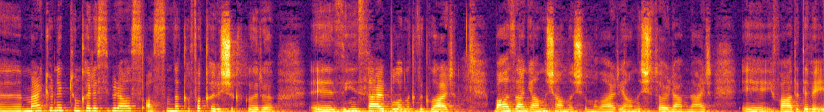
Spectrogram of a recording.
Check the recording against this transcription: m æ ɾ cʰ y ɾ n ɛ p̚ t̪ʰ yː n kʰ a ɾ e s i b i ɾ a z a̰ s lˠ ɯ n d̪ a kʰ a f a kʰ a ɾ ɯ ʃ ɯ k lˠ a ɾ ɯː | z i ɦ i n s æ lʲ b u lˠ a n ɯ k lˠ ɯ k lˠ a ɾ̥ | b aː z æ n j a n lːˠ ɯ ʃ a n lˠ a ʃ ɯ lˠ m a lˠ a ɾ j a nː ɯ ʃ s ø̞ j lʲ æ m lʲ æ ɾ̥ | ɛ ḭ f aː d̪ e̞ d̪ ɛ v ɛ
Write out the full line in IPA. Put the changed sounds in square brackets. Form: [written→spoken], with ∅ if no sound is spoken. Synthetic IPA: m æ ɾ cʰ y ɾ n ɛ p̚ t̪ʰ [yː→y] n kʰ a ɾ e s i b i ɾ a z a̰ s lˠ ɯ n d̪ a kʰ a f a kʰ a ɾ ɯ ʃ ɯ k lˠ a ɾ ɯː | z i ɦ i n s æ lʲ b u lˠ a n ɯ k lˠ ɯ k lˠ a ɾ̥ | b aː z æ n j a n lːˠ ɯ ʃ a n lˠ a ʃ ɯ lˠ m a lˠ a ɾ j a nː ɯ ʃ s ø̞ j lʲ æ m lʲ æ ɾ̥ | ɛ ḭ f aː d̪ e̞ d̪ ɛ v ɛ

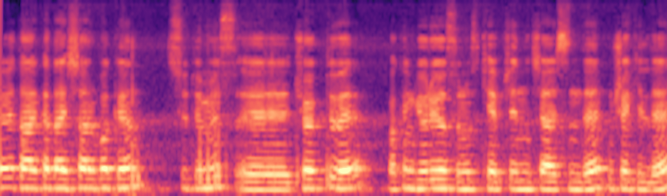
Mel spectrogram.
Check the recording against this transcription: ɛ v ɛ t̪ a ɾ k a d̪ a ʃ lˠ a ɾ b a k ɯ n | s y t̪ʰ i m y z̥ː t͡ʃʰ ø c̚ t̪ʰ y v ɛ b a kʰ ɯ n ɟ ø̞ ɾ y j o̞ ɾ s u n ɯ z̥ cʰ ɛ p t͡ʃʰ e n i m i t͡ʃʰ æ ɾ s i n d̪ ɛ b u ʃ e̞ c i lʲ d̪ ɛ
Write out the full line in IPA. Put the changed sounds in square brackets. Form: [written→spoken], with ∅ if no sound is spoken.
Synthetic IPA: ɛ v ɛ t̪ a ɾ k a d̪ a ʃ lˠ a ɾ b a k ɯ n | s y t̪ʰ [i→y] m y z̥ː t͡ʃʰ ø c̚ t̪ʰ y v ɛ b a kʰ ɯ n ɟ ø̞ ɾ y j o̞ ɾ s u n [ɯ→u] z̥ cʰ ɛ p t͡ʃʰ e n i [m→n] i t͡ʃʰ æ ɾ s i n d̪ ɛ b u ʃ e̞ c i lʲ d̪ ɛ

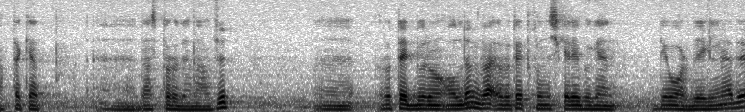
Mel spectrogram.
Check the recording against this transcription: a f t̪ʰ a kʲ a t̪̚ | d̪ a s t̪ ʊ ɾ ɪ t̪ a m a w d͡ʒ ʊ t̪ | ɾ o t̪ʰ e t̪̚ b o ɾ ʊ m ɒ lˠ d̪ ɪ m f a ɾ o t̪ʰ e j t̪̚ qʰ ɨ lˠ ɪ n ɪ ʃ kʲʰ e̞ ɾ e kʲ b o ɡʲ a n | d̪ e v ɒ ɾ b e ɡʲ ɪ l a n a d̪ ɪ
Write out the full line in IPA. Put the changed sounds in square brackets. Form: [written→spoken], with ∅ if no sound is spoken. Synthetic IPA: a f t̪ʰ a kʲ a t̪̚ | d̪ a s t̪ ʊ ɾ ɪ [t̪→d̪] a m a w d͡ʒ ʊ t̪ | ɾ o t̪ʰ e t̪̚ b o ɾ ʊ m ɒ lˠ d̪ ɪ m [f→v] a ɾ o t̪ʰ e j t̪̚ qʰ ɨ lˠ ɪ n ɪ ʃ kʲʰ e̞ ɾ [e→a] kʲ b o ɡʲ a n | d̪ e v ɒ ɾ b e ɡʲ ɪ l a n a d̪ ɪ

